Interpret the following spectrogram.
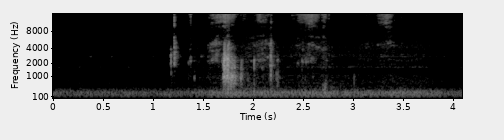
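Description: A picture book's paper page being turned by hand: a small click just after a second in, then a brief rustle and slide of paper that trails off before the end.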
